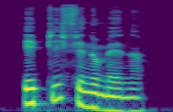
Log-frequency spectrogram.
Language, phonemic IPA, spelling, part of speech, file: French, /e.pi.fe.nɔ.mɛn/, épiphénomène, noun, LL-Q150 (fra)-épiphénomène.wav
- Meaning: 1. epiphenomenon 2. secondary phenomenon 3. byproduct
